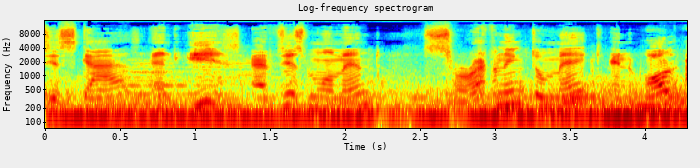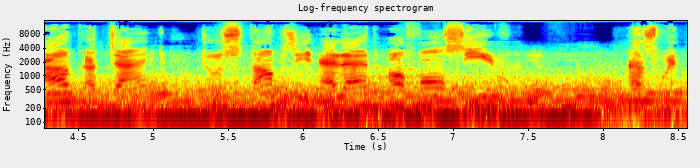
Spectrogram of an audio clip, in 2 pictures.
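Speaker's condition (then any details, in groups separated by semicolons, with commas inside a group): No condition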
